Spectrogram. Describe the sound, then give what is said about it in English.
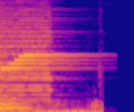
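A bright, ringing chime with sustained tonal harmonics, loud, sounding on its own and then decaying into a short fading ring before silence. “So grab a glass of wombat juice and allow me to introduce you to your new best friends right after the chime.”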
